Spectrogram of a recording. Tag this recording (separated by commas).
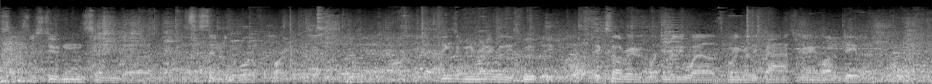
Speech, inside a public space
